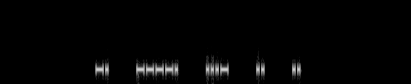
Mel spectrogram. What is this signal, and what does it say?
Morse code, heard as a keyed tone, about 47 wpm, spaced as for 23 wpm, 700 Hz. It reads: N9VII
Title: USA Call Signs - 5 Characters - 4x Character Spacing - 50wpm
